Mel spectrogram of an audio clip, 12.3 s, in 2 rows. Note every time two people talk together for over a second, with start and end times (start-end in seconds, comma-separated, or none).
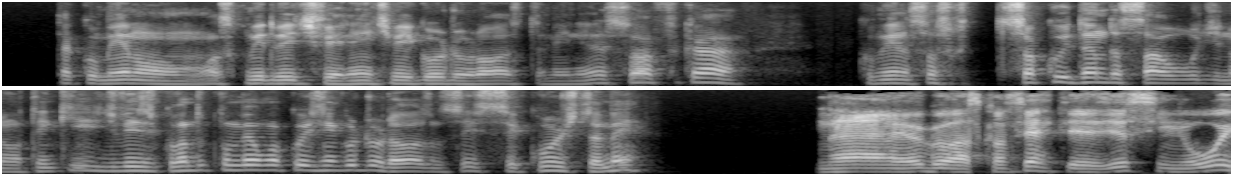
none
